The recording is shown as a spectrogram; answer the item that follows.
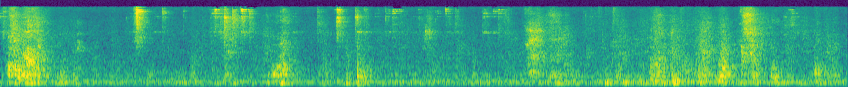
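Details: Boston Terrier named Brophy Cardio, freaking out about getting a little rain water on him while it is hardly raining outside; short irregular whimpers and yips in scattered bursts, with faint rustling between them.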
